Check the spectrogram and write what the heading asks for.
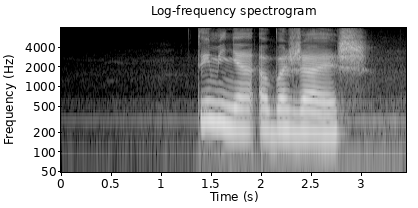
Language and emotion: Russian, positive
